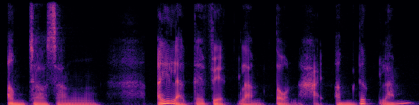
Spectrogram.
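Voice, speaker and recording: Low-voiced man narrating a ghost story. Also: huge pitch swings, measured pace, darkish tone, slightly rough, no room sound, studio quality.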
